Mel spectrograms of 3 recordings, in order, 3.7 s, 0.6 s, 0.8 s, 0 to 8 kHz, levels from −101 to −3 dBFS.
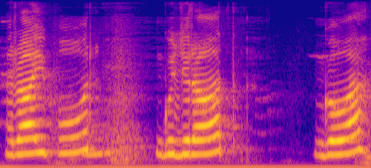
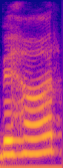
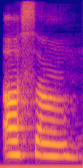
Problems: background sounds at intervals, background conversations at intervals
